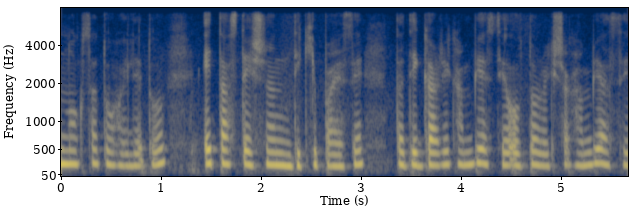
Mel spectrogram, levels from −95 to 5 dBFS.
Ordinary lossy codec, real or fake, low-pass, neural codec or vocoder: none; real; 7.2 kHz; none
